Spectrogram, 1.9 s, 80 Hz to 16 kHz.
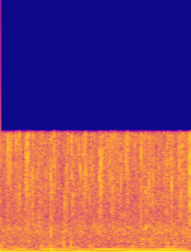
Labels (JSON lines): {"label": "biophony, midshipman", "recorder": "SoundTrap 500"}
